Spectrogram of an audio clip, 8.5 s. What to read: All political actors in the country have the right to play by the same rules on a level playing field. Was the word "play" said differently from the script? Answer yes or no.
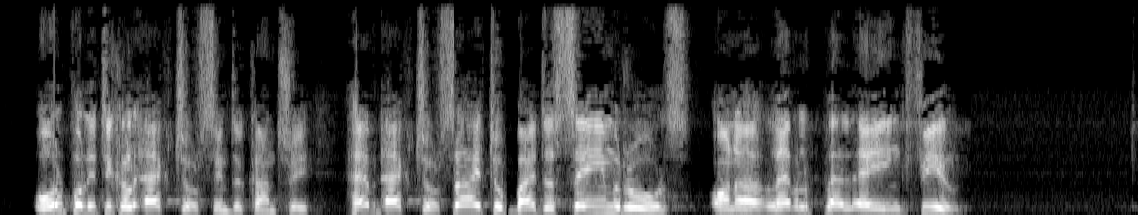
yes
